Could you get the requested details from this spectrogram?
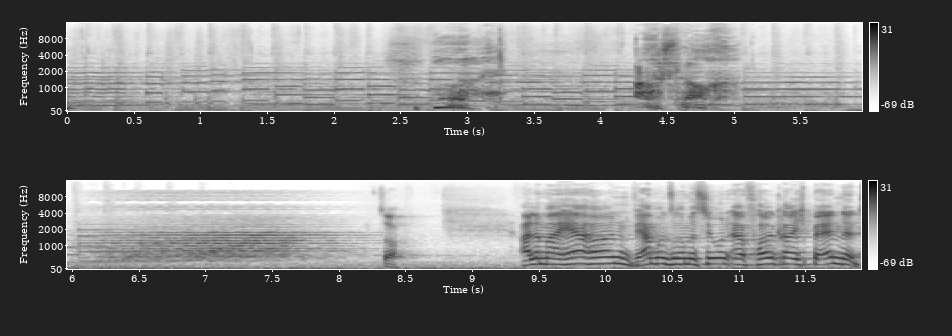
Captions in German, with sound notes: (Idyllische Musik) (Erschöpfte Laute) Arschloch. (Flirrende Geräusche) So, alle mal herhören, wir haben unsere Mission erfolgreich beendet.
